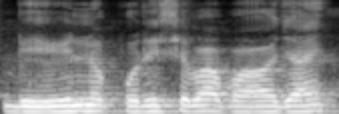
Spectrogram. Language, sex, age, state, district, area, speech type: Bengali, male, 18-30, West Bengal, Uttar Dinajpur, urban, spontaneous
